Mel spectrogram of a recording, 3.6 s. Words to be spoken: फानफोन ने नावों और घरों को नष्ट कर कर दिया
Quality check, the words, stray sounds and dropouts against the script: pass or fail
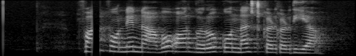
fail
